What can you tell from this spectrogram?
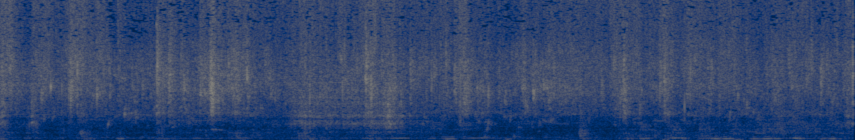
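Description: Water running from a hose and splashing onto a motorcycle as it is rinsed, steady with uneven splashes.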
